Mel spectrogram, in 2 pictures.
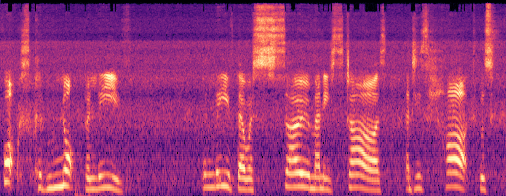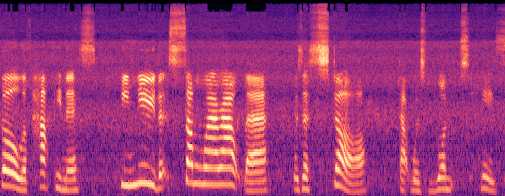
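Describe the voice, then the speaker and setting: A woman narrating a children's story expressively, with gentle dramatic pauses. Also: on the high side, animated, a little hiss or hum, low-quality recording. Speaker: storybook reader.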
